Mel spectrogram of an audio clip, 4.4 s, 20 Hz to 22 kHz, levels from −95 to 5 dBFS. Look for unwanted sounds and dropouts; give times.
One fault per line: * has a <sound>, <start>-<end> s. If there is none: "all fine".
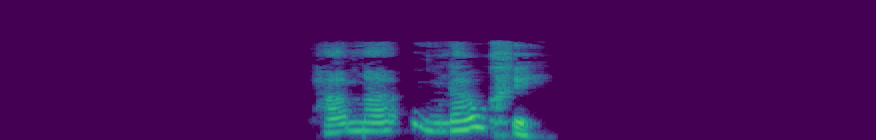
all fine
